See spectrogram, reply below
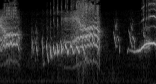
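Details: An oriole gives its flock-gathering call, used to lure other orioles: harsh, nasal squawks, then a quick run of rising, slurred notes and a clear whistled upslur, with no other sounds.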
